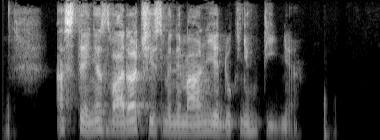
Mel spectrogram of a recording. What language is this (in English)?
Czech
